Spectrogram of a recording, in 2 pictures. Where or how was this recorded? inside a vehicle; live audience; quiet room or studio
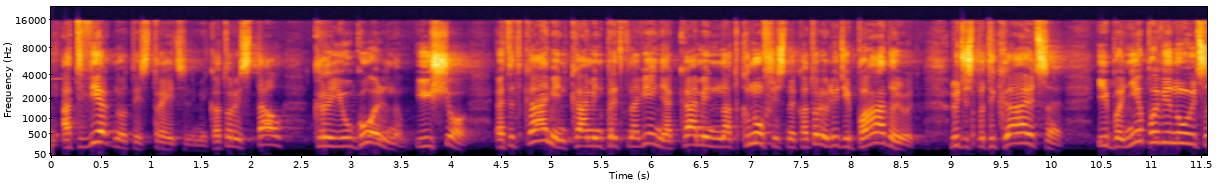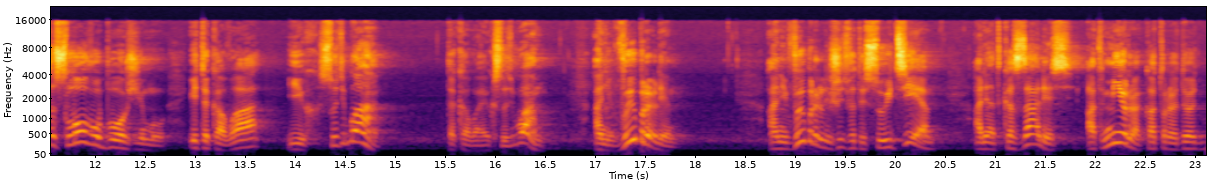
live audience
